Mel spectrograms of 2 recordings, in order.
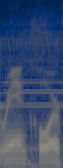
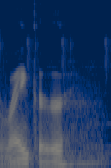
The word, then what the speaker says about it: Rancor: So my instinct was like, oh, it's a rancor like in like in uh in Star Wars, but it's actually pronounced a ranker.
